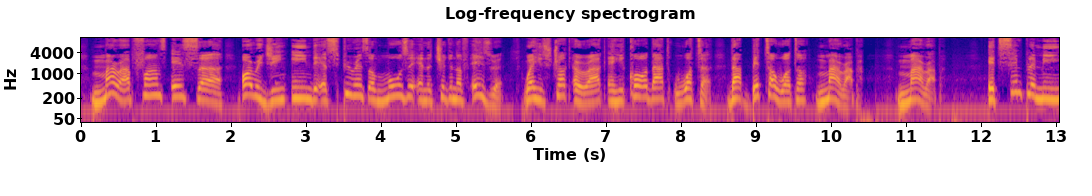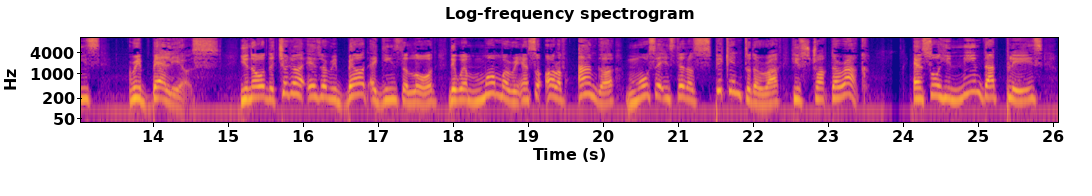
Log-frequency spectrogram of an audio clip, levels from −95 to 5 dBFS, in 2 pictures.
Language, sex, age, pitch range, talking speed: English, male, 50-69, 155-215 Hz, 160 wpm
